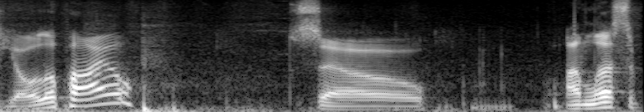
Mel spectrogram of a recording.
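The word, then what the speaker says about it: aeolipile: So I'm saying Eolipile because when we were on the Google last night and we typed in a pronunciation guide, because I had no idea how to say it, when I made the video, thought it was Aelipile. Can you shift the... Apparently the pronunciation is Eolipile.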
